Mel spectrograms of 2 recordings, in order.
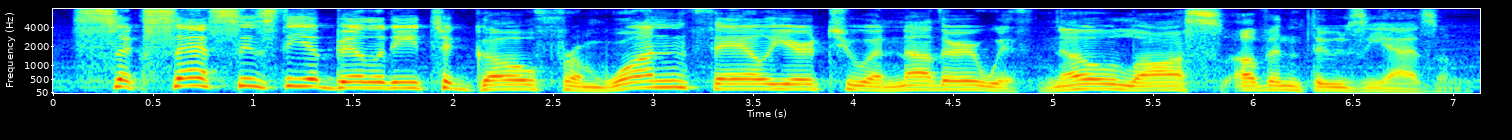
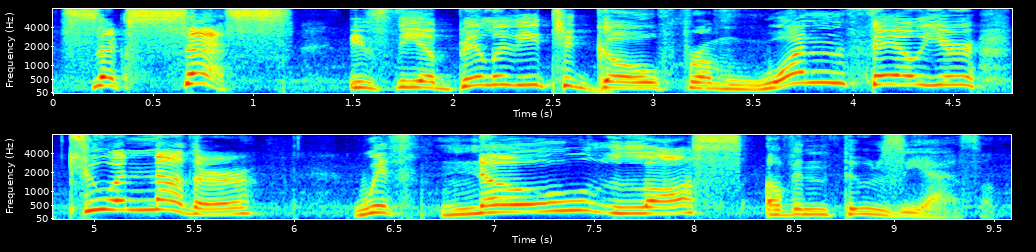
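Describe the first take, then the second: First: It is said flatly, with little expression. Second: It is said with lively, expressive energy. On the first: "That's words. I said words" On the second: "Now I said it with magic"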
